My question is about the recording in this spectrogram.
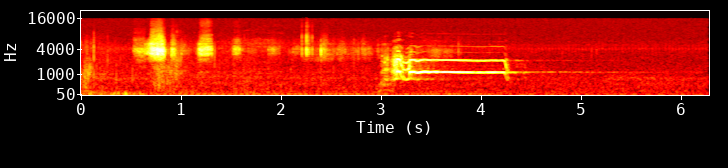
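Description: Coyotes calling: a few short, sharp yips in the first couple of seconds, then a single howl about three seconds in, held on one steady pitch for just over a second before breaking off.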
